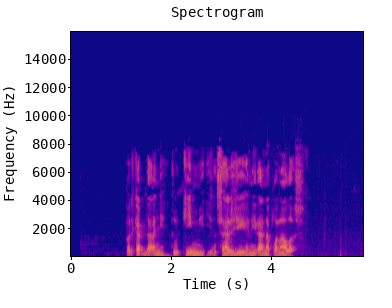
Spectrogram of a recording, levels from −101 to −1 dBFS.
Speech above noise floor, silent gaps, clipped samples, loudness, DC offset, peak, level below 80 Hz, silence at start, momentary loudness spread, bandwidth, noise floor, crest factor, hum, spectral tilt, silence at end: 47 dB; none; under 0.1%; -41 LUFS; under 0.1%; -22 dBFS; -68 dBFS; 1.1 s; 11 LU; 8.8 kHz; -87 dBFS; 22 dB; none; -5 dB/octave; 1.2 s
